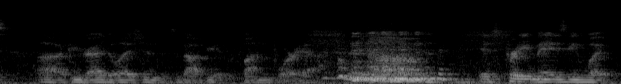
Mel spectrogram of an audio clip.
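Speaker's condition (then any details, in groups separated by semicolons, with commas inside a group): No condition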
